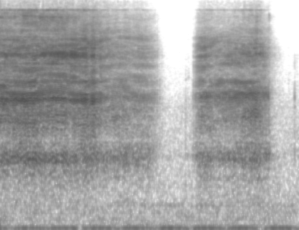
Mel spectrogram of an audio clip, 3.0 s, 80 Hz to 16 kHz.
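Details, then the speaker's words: Daiwa Saltist LD50 two-speed reel: thin, quiet, high-pitched ratcheting in two short bursts as line pulls off, a weak drag clicker. The reel also has no anti-reverse and cranks hard at higher drag; the cause may be the pawl or a part inside, not yet known. "The clicker on this is pretty weak. Let's put this in drag so you can see it. Pretty low."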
